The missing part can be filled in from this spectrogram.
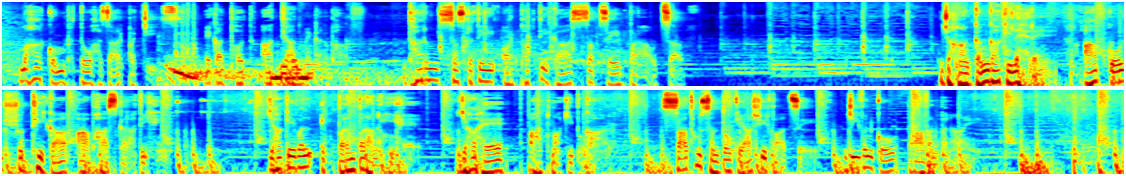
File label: hindi deep; mahakumbh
